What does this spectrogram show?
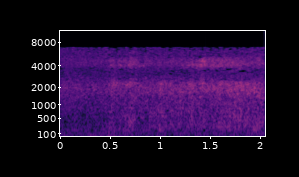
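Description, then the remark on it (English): A steady, continuous rumble of train noise from a caller riding a train fills the whole clip, muffled and band-limited as heard over a Skype call, with no voices. “He's on a train. The person is on a train.”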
